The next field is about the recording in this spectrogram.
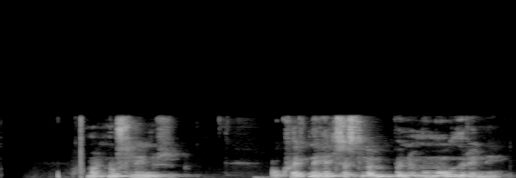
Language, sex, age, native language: Icelandic, female, 40-49, Icelandic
